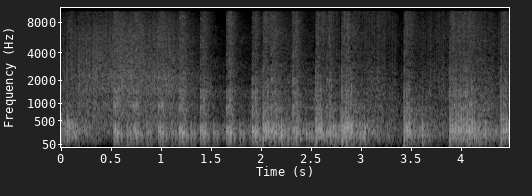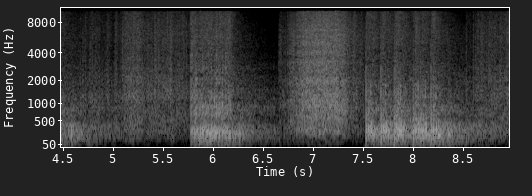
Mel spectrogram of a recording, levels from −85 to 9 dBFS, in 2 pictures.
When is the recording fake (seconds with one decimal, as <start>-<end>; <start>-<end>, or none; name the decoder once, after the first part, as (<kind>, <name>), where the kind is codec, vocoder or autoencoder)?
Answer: 2.5-3.3 (vocoder, WaveNeXt)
